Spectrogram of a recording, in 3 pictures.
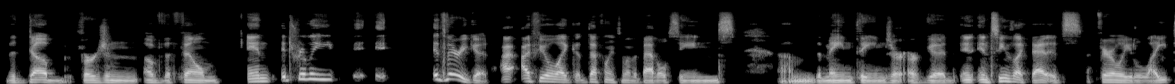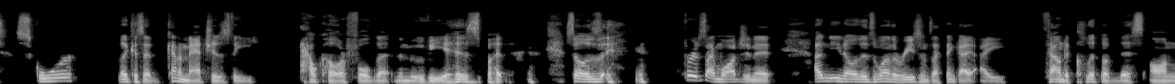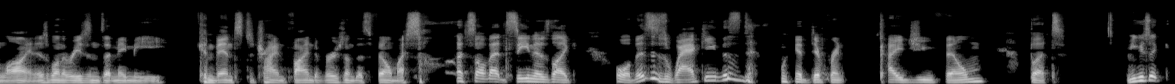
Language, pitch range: English, 90-125 Hz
